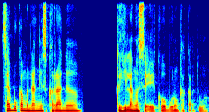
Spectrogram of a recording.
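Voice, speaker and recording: A man's voice: medium pitch, moderate pace, a little mellow, natural voice. A man with a Malaysian accent voicing a grieving old religious teacher in a story, speaking solemnly.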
